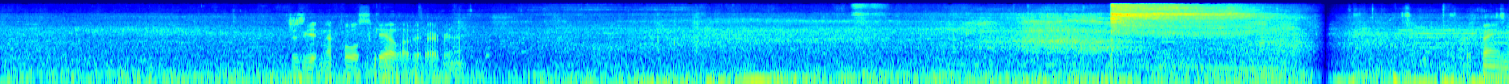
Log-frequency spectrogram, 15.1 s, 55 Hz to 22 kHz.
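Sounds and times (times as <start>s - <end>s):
passing vehicles rumble: 0.0s - 15.0s
loud hiss: 10.9s - 13.0s.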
